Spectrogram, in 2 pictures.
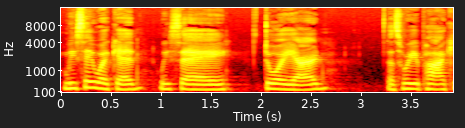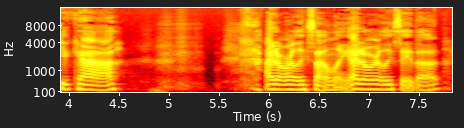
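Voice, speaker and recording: A woman's voice: lowish voice, steady tone, a little slow, long pauses, a bit bright. A woman with a Maine accent co-hosting a podcast in casual chat, nasal and congested from a sore throat, chatty and self-deprecating. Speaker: podcast co-host.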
